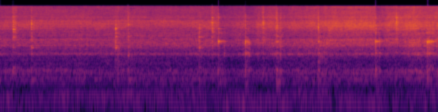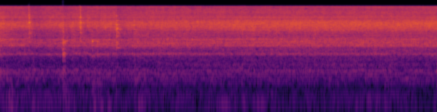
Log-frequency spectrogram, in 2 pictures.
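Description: Sliced onions and a watery ginger-garlic paste sizzling in hot oil in a pressure cooker pot, frying off the paste's raw smell. A slotted spatula stirring them scrapes and taps against the pot again and again during the first eight seconds or so; after that there is only the steady sizzle.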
